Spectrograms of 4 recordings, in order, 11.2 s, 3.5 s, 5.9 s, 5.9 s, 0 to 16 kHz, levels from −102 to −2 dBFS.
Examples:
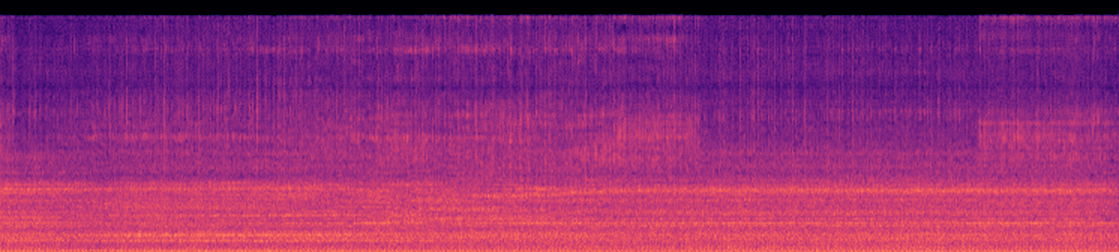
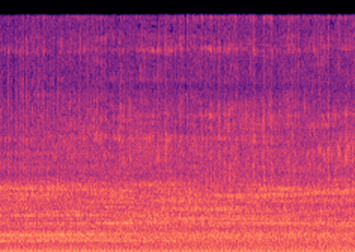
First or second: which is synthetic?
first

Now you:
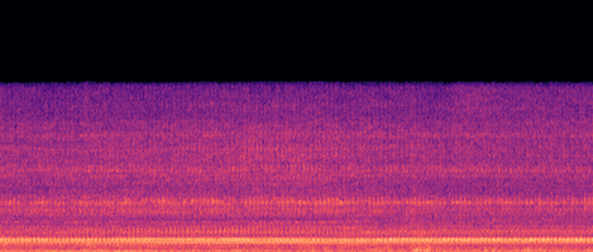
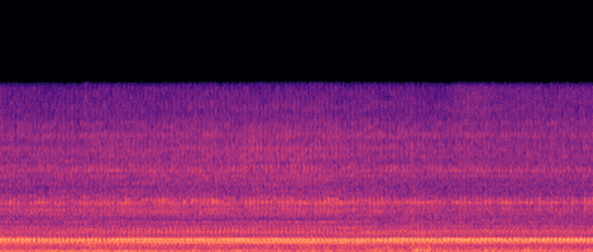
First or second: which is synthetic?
second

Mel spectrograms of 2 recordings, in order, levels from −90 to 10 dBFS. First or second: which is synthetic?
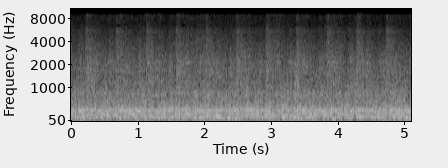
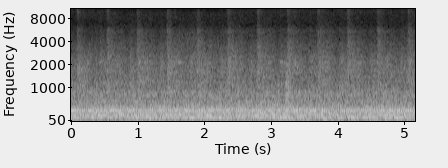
first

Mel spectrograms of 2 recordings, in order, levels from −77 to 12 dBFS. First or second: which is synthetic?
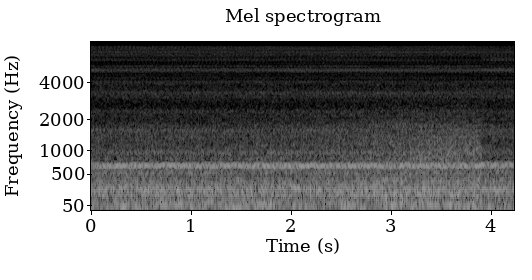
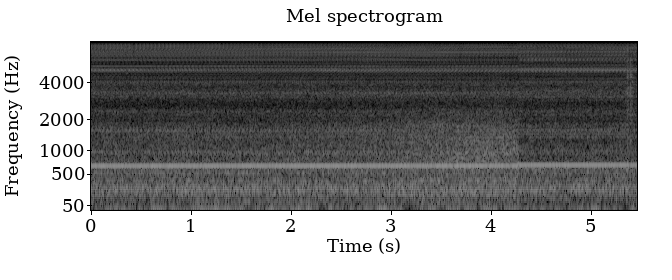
first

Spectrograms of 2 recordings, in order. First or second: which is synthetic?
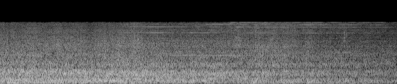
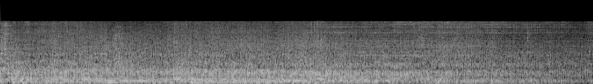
second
